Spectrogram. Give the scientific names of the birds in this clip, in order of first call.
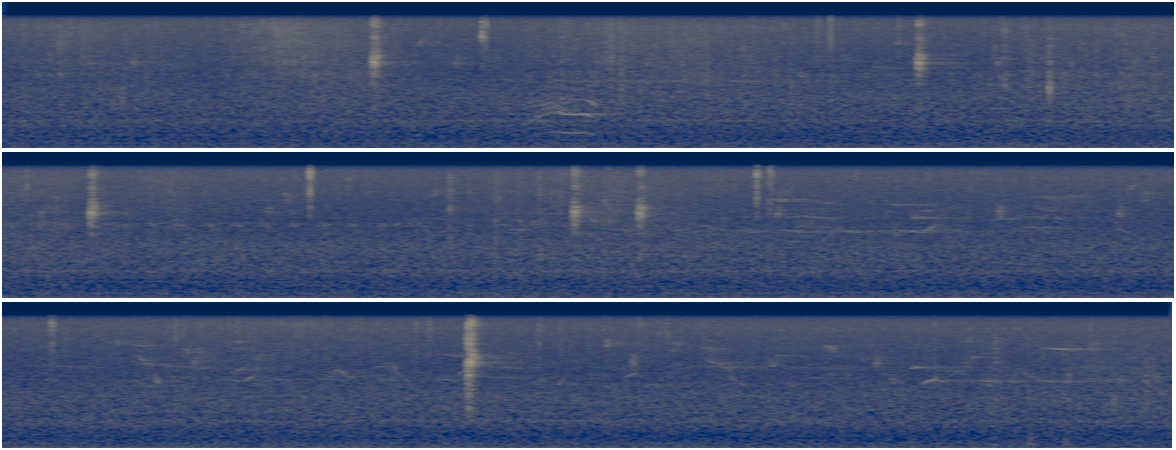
Agelaius phoeniceus, Branta canadensis, Baeolophus bicolor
